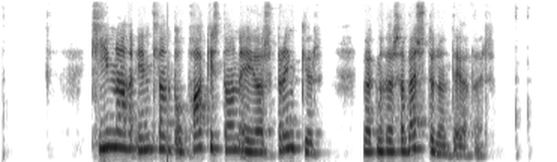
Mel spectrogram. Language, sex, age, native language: Icelandic, female, 50-59, Icelandic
